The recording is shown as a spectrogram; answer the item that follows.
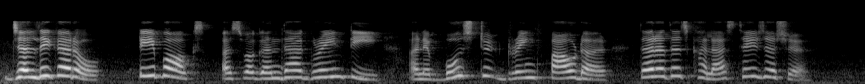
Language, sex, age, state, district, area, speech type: Gujarati, female, 18-30, Gujarat, Anand, rural, read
